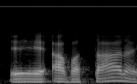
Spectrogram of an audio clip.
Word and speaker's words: Avatara: Avatara é um termo sânscrito, e a pronúncia correta é Avatara, com o A do tá, com um tio.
